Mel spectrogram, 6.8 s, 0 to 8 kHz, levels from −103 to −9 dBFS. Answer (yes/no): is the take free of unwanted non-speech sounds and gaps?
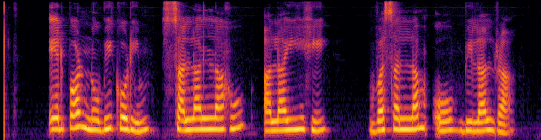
yes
